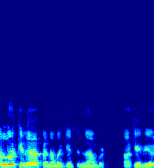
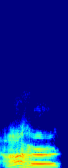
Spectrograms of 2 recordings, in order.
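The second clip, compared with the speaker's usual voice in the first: imitated call-back; 2 semitones higher, 7 dB louder than usual. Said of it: "She said".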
